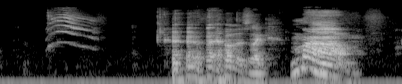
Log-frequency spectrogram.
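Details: Domestic cat during a morning nursing and play session with a mother cat and her kittens; one short high meow falls in pitch near the start, then a human voice talks over a second, harsher cry, with a steady low hum throughout.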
